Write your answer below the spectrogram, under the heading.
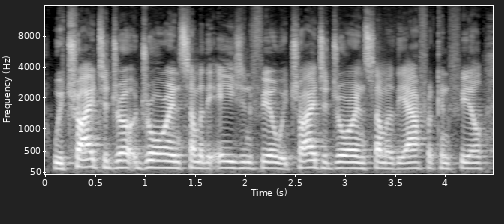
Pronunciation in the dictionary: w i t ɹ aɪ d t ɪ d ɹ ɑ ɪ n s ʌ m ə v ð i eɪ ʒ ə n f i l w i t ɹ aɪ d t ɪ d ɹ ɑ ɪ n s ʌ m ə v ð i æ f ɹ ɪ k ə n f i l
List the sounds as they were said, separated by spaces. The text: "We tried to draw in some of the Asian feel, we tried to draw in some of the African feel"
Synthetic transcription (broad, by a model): w i t ɹ aɪ d t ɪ d ɹ ɑ ɪ n s ʌ m ə v ð i eɪ ʒ ə n f i l w i t ɹ aɪ d t ɪ d ɹ ɑ ɪ n s ʌ m ə v ð i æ f ɹ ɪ k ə n f i l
